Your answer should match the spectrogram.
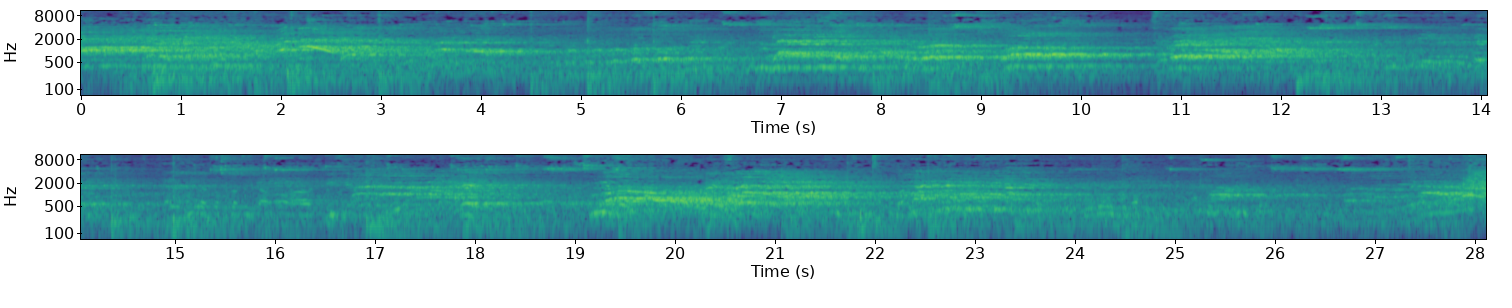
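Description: A basketball being dribbled and bounced on a wooden court in a large, echoing sports hall, with players' voices calling out through the play.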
